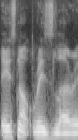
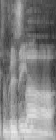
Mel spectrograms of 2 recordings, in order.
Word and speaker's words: Rizla: It's not Rizzler, it's Rizlar. Rizlacroix.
